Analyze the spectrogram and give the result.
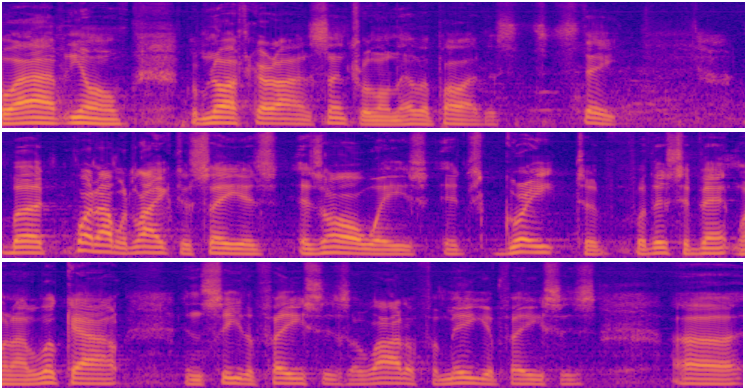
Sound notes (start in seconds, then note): none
